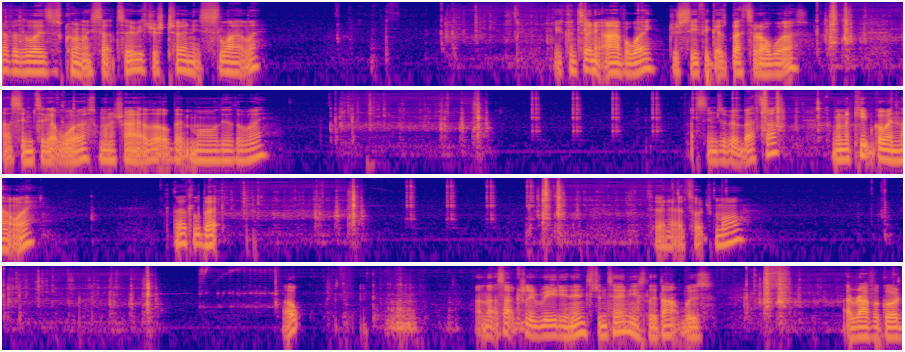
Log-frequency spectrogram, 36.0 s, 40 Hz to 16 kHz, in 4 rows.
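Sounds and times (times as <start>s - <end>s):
disc tray mechanical rattle: 34.4s - 36.0s.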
